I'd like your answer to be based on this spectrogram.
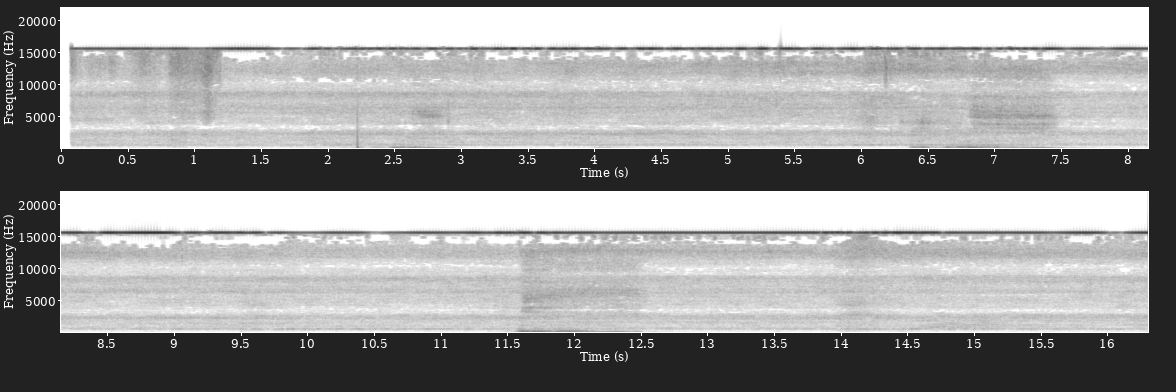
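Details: A dog snoring in its sleep: three low rumbling snores about five seconds apart over a steady background hiss.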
